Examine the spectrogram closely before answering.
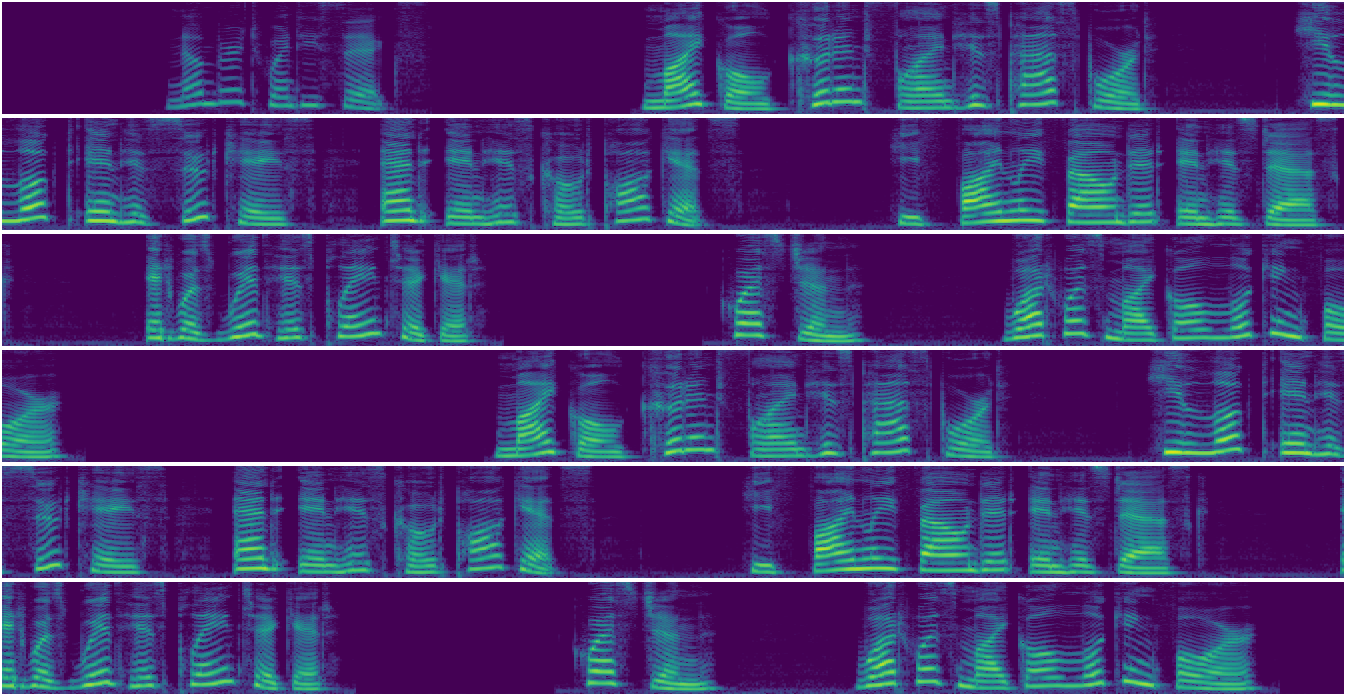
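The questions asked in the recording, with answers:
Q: What was Michael looking for?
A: His passport.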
